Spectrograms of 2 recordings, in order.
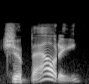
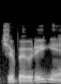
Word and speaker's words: Djibouti: and he pronounced it jabouti. And ever since then, I've had trouble remembering. I always called it Djibouti and I just wondered if it's one of those things where everyone just was mispronouncing it here in America. And he knew how to pronounce it, but uh no, apparently it really is called Djibouti.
